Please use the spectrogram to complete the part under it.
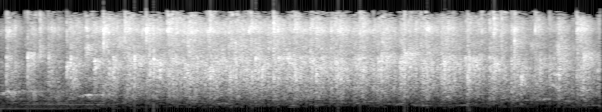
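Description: Many people clap their hands in a large echoing hall.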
